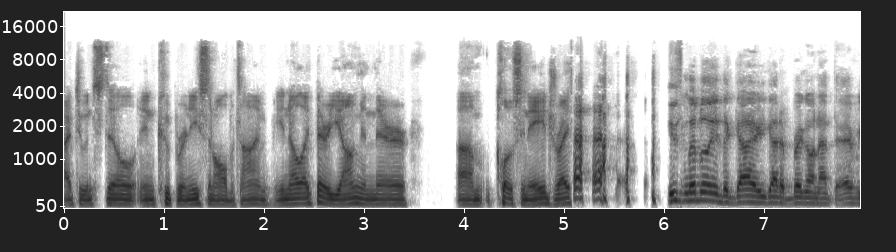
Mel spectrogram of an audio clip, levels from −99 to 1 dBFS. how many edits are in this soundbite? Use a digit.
2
